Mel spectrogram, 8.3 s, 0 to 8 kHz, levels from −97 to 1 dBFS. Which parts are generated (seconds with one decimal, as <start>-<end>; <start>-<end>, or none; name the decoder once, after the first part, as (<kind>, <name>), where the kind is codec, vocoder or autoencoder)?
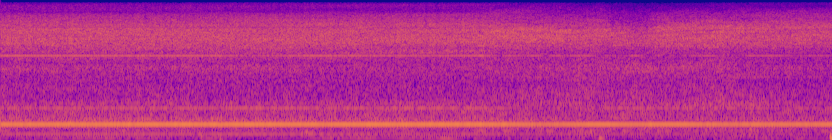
none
